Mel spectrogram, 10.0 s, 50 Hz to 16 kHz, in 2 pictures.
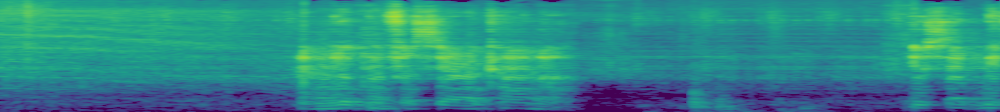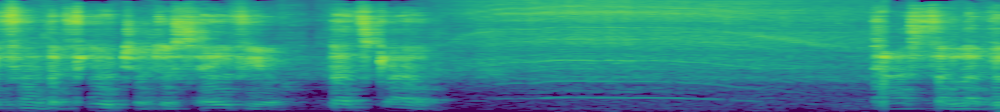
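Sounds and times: servo motor whining: 0.0s - 1.4s, 7.3s - 9.8s.

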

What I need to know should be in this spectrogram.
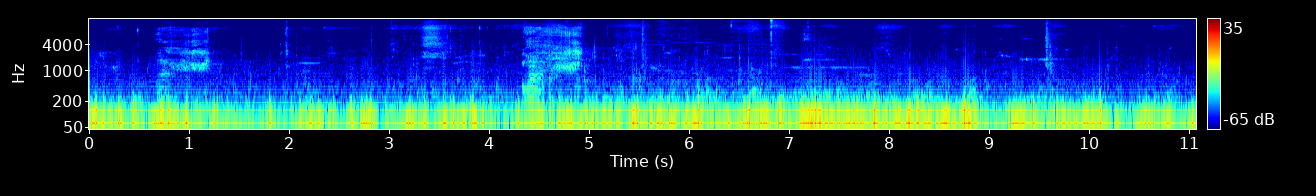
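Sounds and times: constant low rumble: 0.0s - 11.0s.

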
